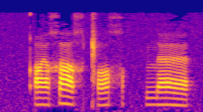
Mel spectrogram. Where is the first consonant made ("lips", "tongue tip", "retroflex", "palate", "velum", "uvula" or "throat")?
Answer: uvula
